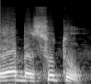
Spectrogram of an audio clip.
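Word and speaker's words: يبسط: সূরা আল বাকারা ২৪৫ নং আয়াতে আছে ওয়াল্লাহু ইয়াকবিদু ওয়া ইয়াবসুতু। এখানে সদ আছে, সদের উপরে সিন আছে। এখন প্রশ্ন হলো, আমরা সদ উচ্চারণ করব নাকি সিন উচ্চারণ করে পড়ব? এটাকে পড়তে হবে সিন দিয়ে।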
